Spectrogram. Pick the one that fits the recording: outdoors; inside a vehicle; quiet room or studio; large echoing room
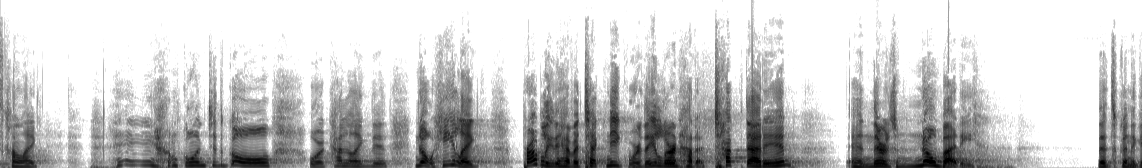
large echoing room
